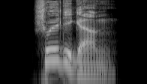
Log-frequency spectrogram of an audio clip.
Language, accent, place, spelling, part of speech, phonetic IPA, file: German, Germany, Berlin, Schuldigern, noun, [ˈʃʊldɪɡɐn], De-Schuldigern.ogg
- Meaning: dative plural of Schuldiger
